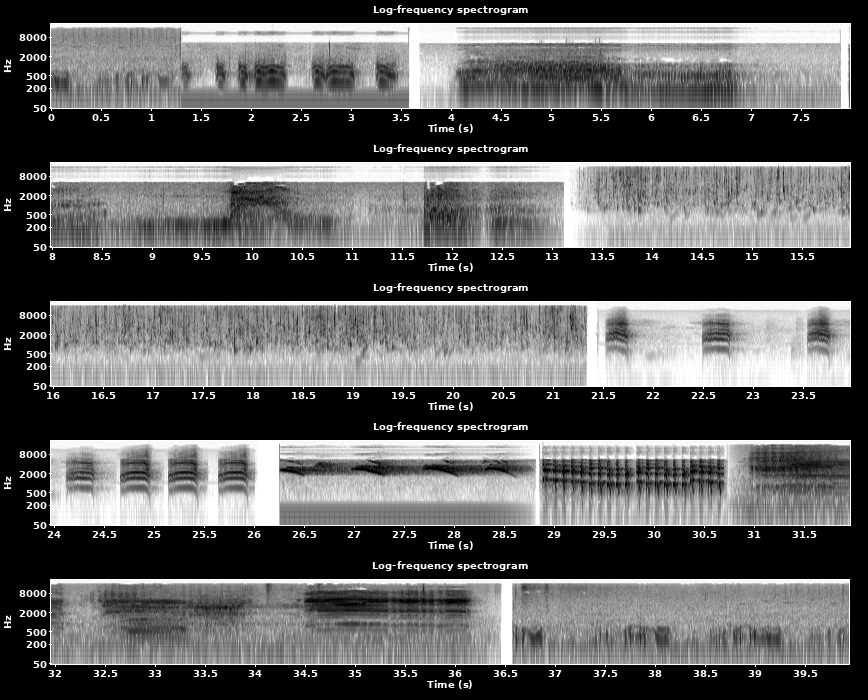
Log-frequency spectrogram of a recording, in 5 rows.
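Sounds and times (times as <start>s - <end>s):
lion growling and roaring: 4.0s - 7.2s, 8.0s - 11.0s, 11.6s - 13.0s
water splashing: 13.2s - 21.4s.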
